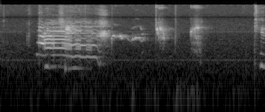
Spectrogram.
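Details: Domestic cat, one of two cats being looked after in a house, giving a drawn-out harmonic meow that rises and then falls, followed by a few shorter faint mews, with quiet household background.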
